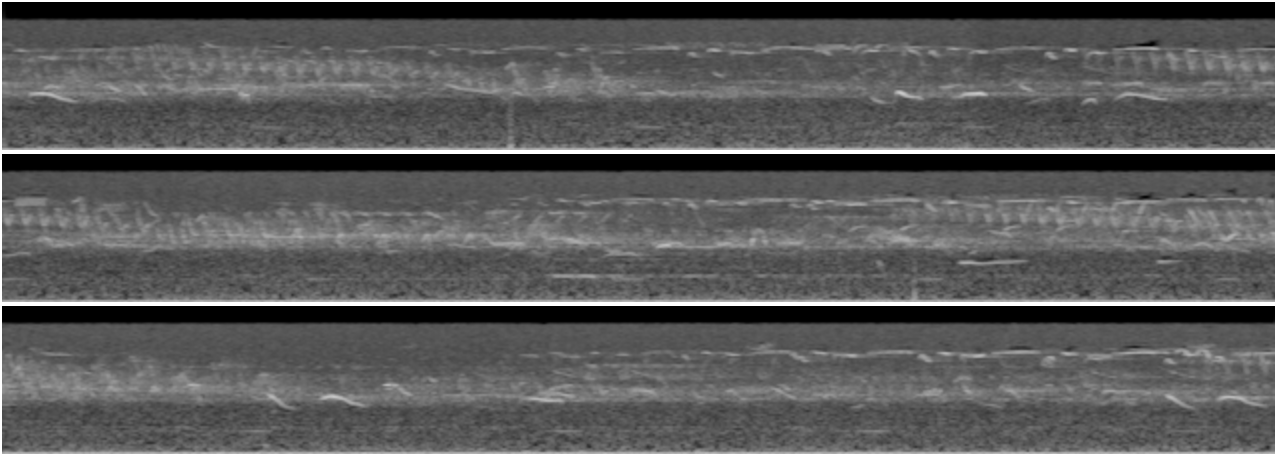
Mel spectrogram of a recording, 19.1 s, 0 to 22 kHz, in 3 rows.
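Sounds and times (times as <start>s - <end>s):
songbirds singing: 0.0s - 19.0s.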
